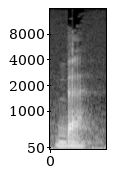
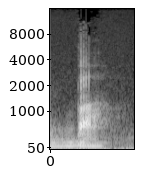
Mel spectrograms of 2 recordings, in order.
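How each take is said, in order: First: The b sound is said soft. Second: The b sound is said hard. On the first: The speaker calls it right. "The ba is always soft" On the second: The speaker calls it wrong. "We don't say ba"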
